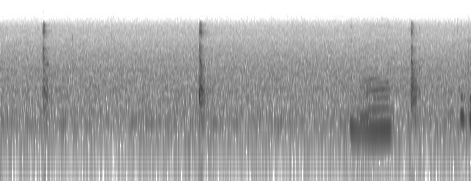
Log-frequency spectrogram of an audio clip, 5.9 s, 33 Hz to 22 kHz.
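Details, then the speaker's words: Baby with repeated hiccups: three brief, sharp hiccups about 2.5 seconds apart, with a short baby vocal sound between them; hiccups. "has hiccups again. Oh, Mommy's so sorry."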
